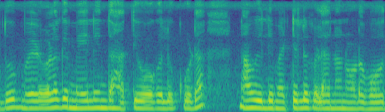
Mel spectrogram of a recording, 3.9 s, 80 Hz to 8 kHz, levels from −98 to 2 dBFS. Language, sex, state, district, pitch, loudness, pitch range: Kannada, female, Karnataka, Bangalore, 190 Hz, -13 LUFS, 180-195 Hz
